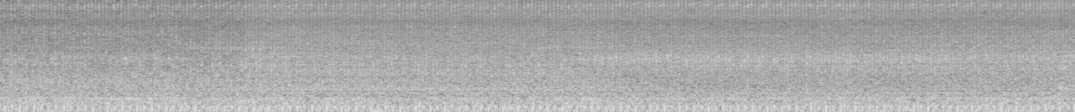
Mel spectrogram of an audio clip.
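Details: Mazda WL diesel with a hard-start problem, first start after pumping the priming pump: even diesel clatter holding a steady idle, pulses a little over twice a second, no misses or hunting; normal idle.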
